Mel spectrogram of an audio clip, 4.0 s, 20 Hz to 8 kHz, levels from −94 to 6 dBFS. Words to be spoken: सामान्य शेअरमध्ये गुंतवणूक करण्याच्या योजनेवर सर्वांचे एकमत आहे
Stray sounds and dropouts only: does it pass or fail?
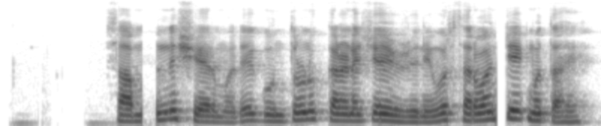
fail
